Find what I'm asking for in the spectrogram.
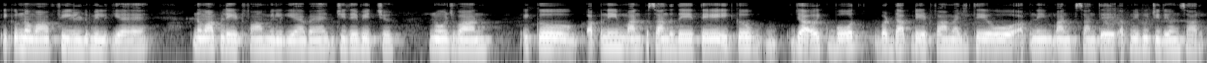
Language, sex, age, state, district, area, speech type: Punjabi, female, 45-60, Punjab, Gurdaspur, urban, spontaneous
